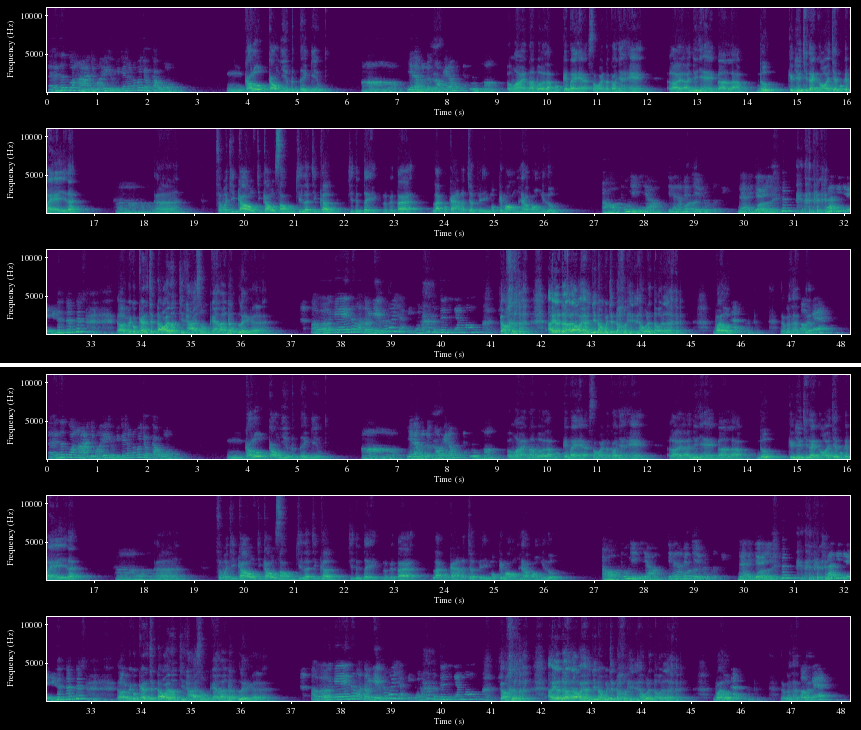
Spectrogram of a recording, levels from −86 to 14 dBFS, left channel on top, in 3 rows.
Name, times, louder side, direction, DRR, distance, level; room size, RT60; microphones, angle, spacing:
voice 1, 0.0-2.5 6.3-8.9 12.5-13.3 17.4-18.5 20.0-20.1 27.1-29.4 29.9-31.1 31.6-32.9 37.2-41.0 42.4-42.5 45.8-45.9 47.2-47.7, equal, 20° right, -4 dB, 1.1 m, -26 dB
voice 2, 3.6-5.5 7.7-7.9 9.2-12.0 12.4-14.5 14.8-16.7 18.2-18.8 19.5-23.4 23.8-26.2 28.7-29.0 30.2-30.6 31.3-31.7 32.9-36.6 39.6-39.9 41.2-44.8 45.1-45.9 46.8-47.5, left 2 dB, 35° left, 5 dB, 0.7 m, -22 dB
6.1 x 4.1 x 4.5 m, 0.74 s
head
